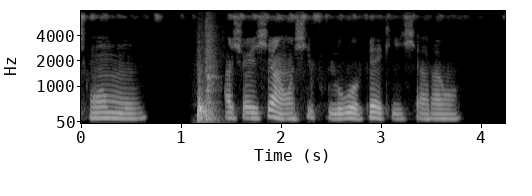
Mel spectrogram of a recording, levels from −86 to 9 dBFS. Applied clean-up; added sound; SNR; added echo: none; Walk, footsteps; -4 dB; none.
